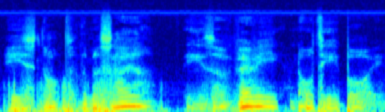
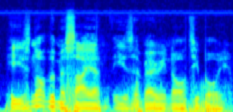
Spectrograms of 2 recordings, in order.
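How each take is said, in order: First: It is read like a nature documentary narrator. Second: It is read in a plain, boring way.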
